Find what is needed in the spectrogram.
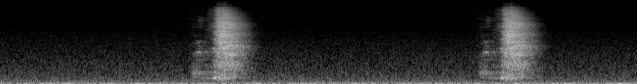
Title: Why Not Sneeze?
